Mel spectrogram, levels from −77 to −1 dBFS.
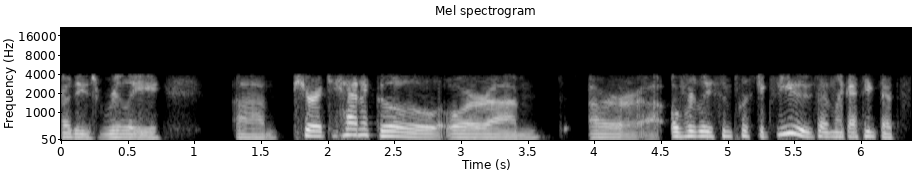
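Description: Speech with tandem speech coding throughout: rough, muffled and warbly, with nothing above 3.8 kHz, consistent with two low-rate speech codecs in a row, ending in G.729A.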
